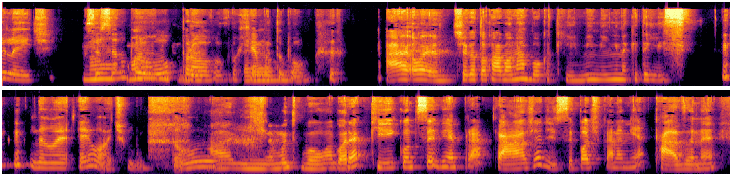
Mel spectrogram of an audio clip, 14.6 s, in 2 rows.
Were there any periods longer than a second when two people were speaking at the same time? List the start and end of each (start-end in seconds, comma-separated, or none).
0.8-3.0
